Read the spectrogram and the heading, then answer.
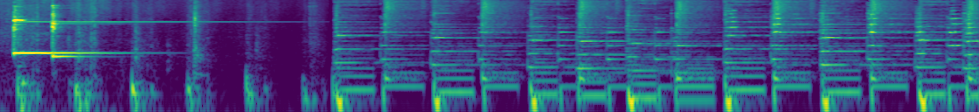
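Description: A bright doorbell chime rings out clearly at the start, its tones lingering briefly, followed by scattered knocks and then a steady, rhythmic jingly tune playing loudly for the rest.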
